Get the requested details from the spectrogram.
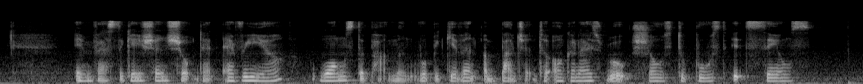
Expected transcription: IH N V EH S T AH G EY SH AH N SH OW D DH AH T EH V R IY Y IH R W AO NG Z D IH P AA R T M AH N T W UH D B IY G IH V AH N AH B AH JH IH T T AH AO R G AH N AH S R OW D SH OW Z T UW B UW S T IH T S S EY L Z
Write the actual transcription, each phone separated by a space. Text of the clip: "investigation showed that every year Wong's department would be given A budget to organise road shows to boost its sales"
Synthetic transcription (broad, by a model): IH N V EH S T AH G EY SH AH N SH OW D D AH T EH V R IY Y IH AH W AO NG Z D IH P AA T M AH N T W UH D B IY G IH V AH N AH B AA JH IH T T AO G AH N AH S R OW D SH OW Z T UW B UW S T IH T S S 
